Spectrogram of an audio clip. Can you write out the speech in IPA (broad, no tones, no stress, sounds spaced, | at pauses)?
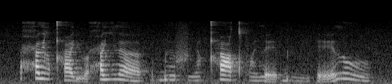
ħ ɨ lʲ qʰ e ɾʲ ṵ ħ ɨ lʲ ð ɐ | ɓ ɨ f i̤ qʰ e tˤ f i̤ ð ḛ ɓ i̤ | ḛ ð u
